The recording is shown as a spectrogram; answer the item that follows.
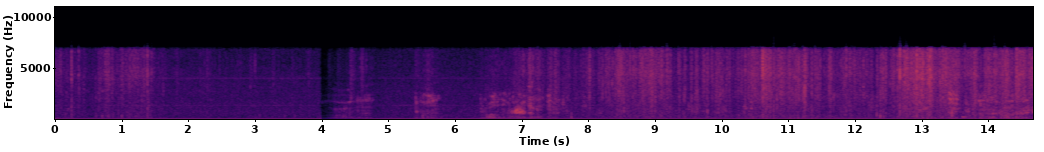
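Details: Two young dogs, Thor and Loki, almost seven months old in their first winter, playing in snow at Rouge River in 2009, recorded on a digital still camera: a few short, rough vocal bursts midway, with crunching, scuffling snow that grows louder.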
